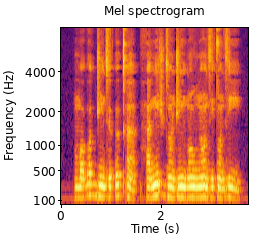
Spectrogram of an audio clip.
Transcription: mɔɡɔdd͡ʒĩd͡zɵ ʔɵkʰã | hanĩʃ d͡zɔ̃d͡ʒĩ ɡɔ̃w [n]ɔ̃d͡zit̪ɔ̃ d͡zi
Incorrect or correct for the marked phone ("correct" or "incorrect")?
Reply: correct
